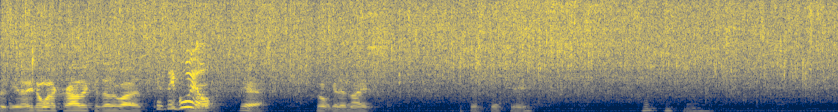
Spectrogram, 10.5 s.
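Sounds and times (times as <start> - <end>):
bacon frying in a pan: 0.0 - 10.4
speech: 0.2 - 4.8, 5.9 - 6.8, 8.0 - 9.0.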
